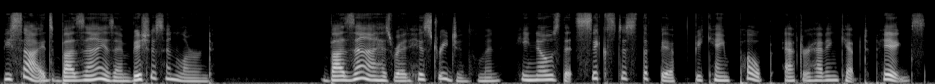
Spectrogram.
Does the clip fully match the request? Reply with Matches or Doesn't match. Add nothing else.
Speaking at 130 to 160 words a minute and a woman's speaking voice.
Matches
